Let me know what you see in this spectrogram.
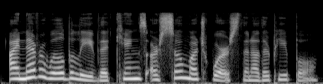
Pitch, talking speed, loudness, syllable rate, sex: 235 Hz, 240 wpm, -15 LUFS, 6.6 syllables/s, female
